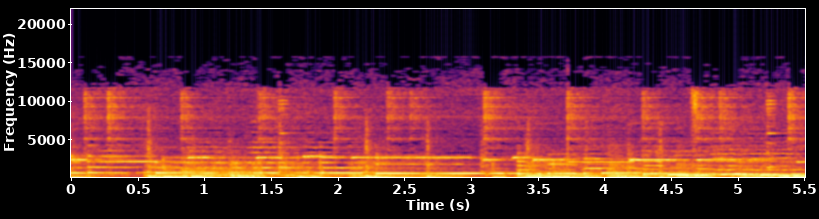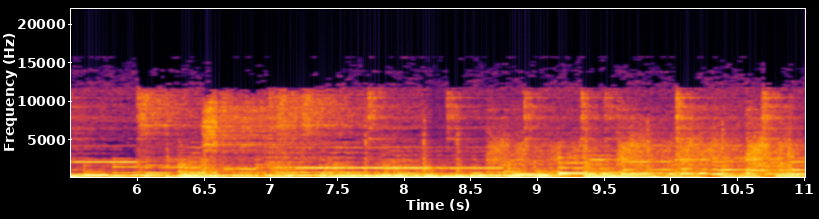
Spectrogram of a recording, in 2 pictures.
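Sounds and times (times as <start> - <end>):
electric guitar melody: 0.0 - 11.0
synthesised keyboard backing: 0.0 - 11.0.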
